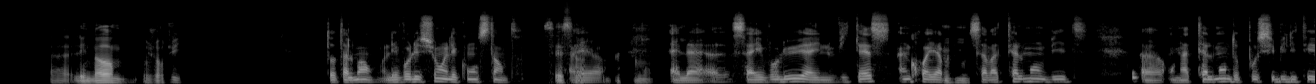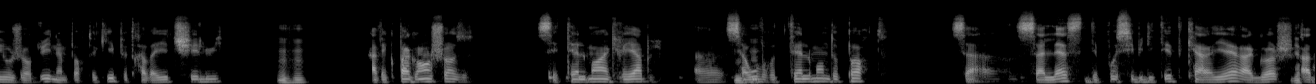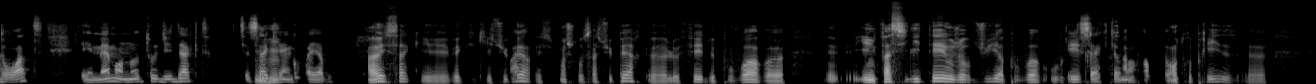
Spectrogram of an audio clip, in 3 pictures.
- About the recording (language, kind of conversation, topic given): French, unstructured, Qu’est-ce qui te rend triste dans ta vie professionnelle ?
- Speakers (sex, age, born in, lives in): male, 30-34, France, France; male, 30-34, France, France
- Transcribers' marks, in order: tapping; other background noise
